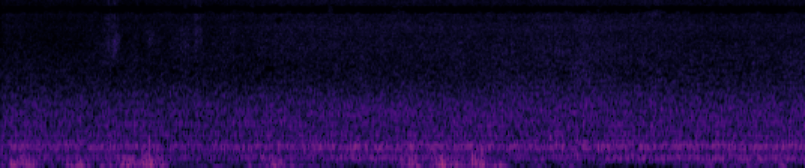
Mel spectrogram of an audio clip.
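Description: Honeybees buzzing in a steady hum over an open honey super, the bees stirred up and being driven down off the frames by a bee-repellent fume board. A few faint knocks in the first second or so.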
